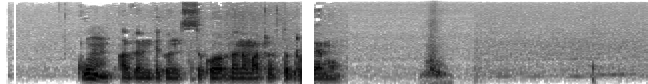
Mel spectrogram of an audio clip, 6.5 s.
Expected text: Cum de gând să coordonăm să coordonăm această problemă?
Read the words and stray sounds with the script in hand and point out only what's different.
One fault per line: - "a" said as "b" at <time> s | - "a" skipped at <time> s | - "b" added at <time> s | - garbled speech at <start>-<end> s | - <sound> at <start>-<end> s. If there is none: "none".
- "avem" added at 1.1 s
- "să coordonăm" skipped at 2.5 s
- dropout at 3.0-3.1 s
- whoosh at 4.2-4.5 s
